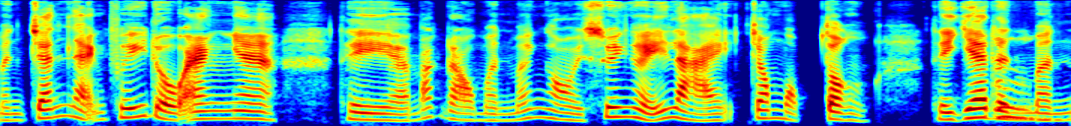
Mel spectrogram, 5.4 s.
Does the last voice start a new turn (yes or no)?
no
